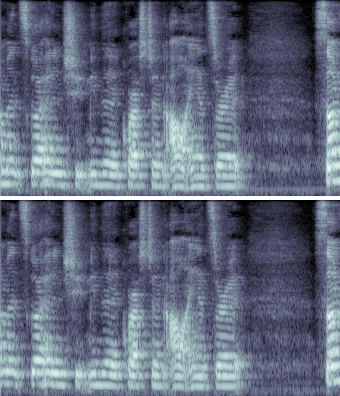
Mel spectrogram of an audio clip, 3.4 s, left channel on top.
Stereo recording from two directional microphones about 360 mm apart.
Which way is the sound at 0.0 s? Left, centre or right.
Centre.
